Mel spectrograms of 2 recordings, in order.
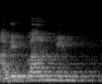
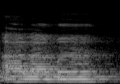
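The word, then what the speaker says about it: الم: dari guru kita itu tulisannya Alama alif lam mim Tapi dibacanya Alif Lam Mim enggak ada orang yang bica Alama ya enggak ada orang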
